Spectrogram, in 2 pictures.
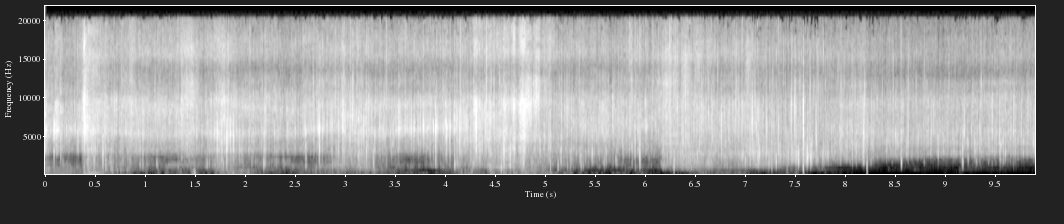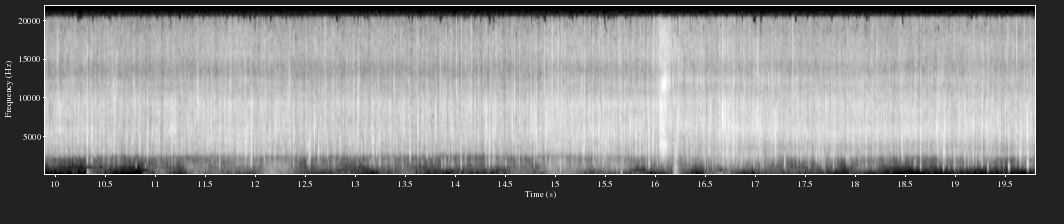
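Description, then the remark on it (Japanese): Continuous fizzing and crackling of foam bubbles as the listener's ears are covered in foam, dense and textured with small popping bursts throughout, no voices present. “なんかご主人様の耳をさ、泡だらけにしてるの面白いんですよね。”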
